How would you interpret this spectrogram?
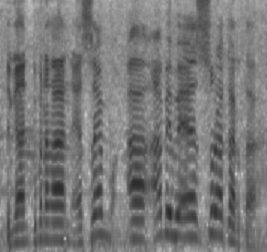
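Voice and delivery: ordinary talk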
